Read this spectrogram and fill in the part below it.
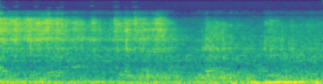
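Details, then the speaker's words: Toyota Tacoma stopped at a drive-thru, foot off the accelerator: steady idle rumble swells slightly in pitch and loudness as the steering wheel is turned either way, tachometer rising; idle speed rise when steering. "You don't have to touch the acceleration pedal at all. If you simply turn the wheel one way or the other, it revs up a little bit."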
